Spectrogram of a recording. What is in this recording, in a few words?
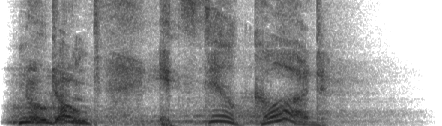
Female Forsaken Play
